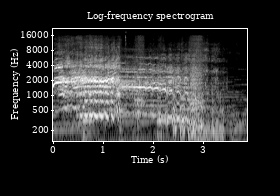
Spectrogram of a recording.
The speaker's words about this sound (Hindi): गाड़ी खींचने वाले घोड़े बॉक्सर और क्लोवर भी धीमे से चलते हुए साथ साथ आए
